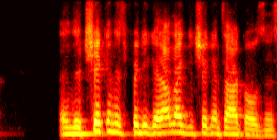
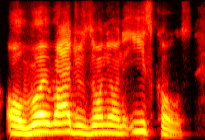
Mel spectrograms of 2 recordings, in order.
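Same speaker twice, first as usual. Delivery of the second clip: normal talking voice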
